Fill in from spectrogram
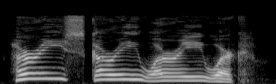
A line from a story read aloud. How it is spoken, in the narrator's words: Truman sighed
